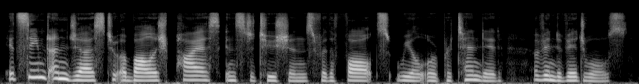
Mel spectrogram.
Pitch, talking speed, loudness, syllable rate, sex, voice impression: 190 Hz, 140 wpm, -16 LUFS, 4.6 syllables/s, female, feminine, adult-like, tensed, powerful, bright, clear, slightly fluent, slightly raspy, intellectual, calm, friendly, slightly lively, slightly sharp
